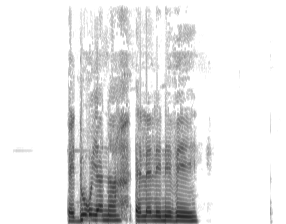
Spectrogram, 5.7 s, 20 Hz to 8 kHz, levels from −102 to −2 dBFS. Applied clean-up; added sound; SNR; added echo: neural mask model DeepFilterNet 3.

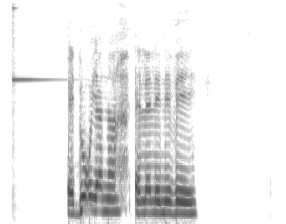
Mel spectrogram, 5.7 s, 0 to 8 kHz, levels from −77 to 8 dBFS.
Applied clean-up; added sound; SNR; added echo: none; Glockenspiel; 16 dB; none.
